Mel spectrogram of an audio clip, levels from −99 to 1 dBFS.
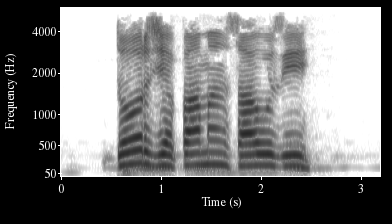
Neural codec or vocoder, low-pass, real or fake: none; 5.4 kHz; real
